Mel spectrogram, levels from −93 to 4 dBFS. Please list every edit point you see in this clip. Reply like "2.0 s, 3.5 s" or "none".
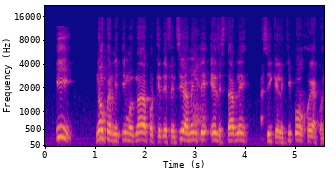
3.5 s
